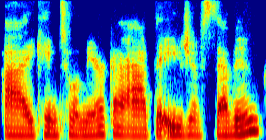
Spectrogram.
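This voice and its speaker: Gravelly low-voiced woman from Nigeria. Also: little pitch movement, moderate pace, dry recording, clean studio sound. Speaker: panelist, floral business owner. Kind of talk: panel introduction.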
